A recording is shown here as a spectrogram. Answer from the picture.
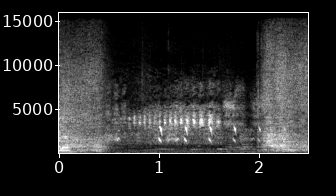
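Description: Recorded snipe lure call played through a bird-trapping amplifier and horn loudspeaker: a run of short, high chirps about four a second, after a brief rush of noise at the start. This is the looped two-part track, the flock snipe call paired with the fan-tailed snipe call.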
